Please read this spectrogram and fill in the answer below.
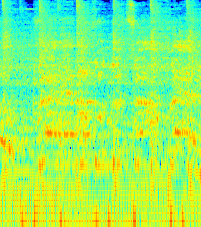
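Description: Punk rock band playing live and loud: distorted electric guitar and bass over fast, dense drumming, with a shouted lead vocal.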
